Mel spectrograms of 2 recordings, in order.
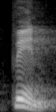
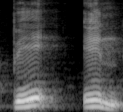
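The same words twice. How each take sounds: First: Said in the usual way. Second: পে and এন broken apart by a pause; পেন chopped into পে, then এন; wrongly split. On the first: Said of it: "পেন বলেই উচ্চারণ করি". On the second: Shown as a demonstration. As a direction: say পে... এন as two separate pieces. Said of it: "এভাবে কিন্তু উচ্চারণ করি না".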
